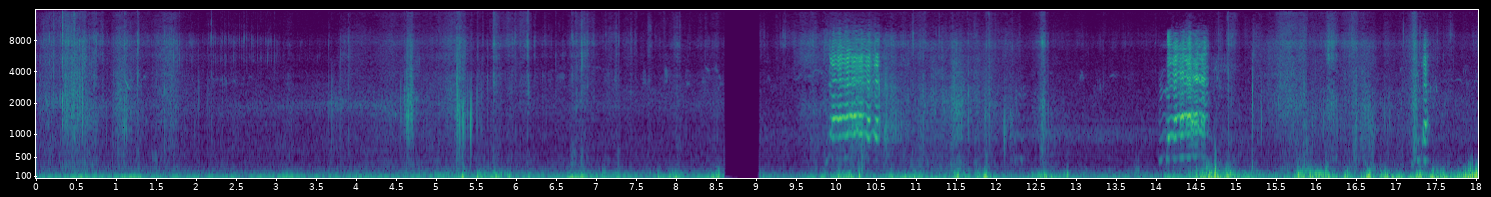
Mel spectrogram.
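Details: French Alpine goats in the city of Guercif: two wavering, nasal bleats about four seconds apart in the second half, over steady low rumbling wind or handling noise and faint background voices.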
